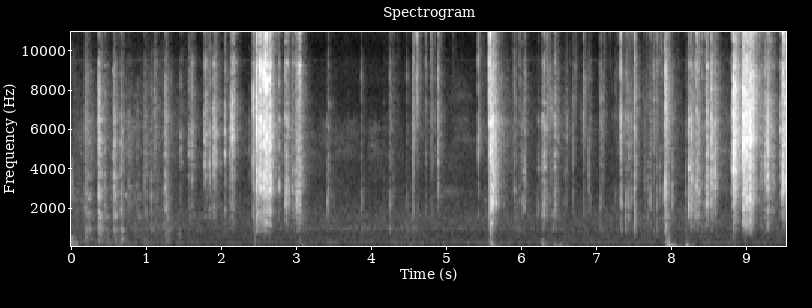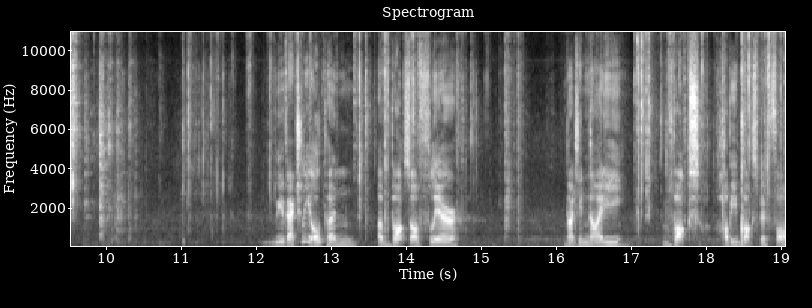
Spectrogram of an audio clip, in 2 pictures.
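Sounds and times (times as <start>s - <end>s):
packaging rustling and crinkling: 17.0s - 19.0s.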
